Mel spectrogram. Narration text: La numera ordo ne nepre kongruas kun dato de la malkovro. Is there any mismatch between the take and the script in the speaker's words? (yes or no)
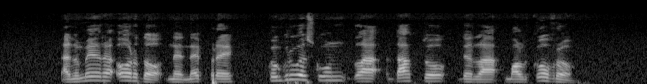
yes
